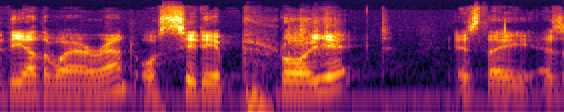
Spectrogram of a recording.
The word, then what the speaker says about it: CD Projekt: Ora might be the other way around or Cydia project is they as it's properly pronounced and this is really fascinating I didn't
